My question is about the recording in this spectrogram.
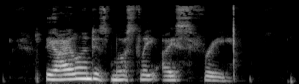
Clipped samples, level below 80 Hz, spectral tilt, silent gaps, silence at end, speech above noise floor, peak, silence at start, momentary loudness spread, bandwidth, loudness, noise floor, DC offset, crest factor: under 0.1%; -62 dBFS; -5 dB/octave; none; 0.7 s; 39 dB; 0 dBFS; 0.45 s; 13 LU; 17 kHz; -19 LUFS; -57 dBFS; under 0.1%; 20 dB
